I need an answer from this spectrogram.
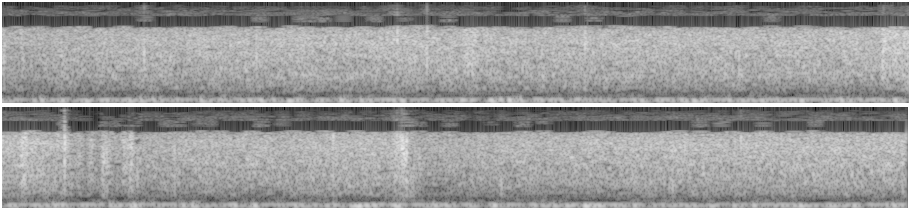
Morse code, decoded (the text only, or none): none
